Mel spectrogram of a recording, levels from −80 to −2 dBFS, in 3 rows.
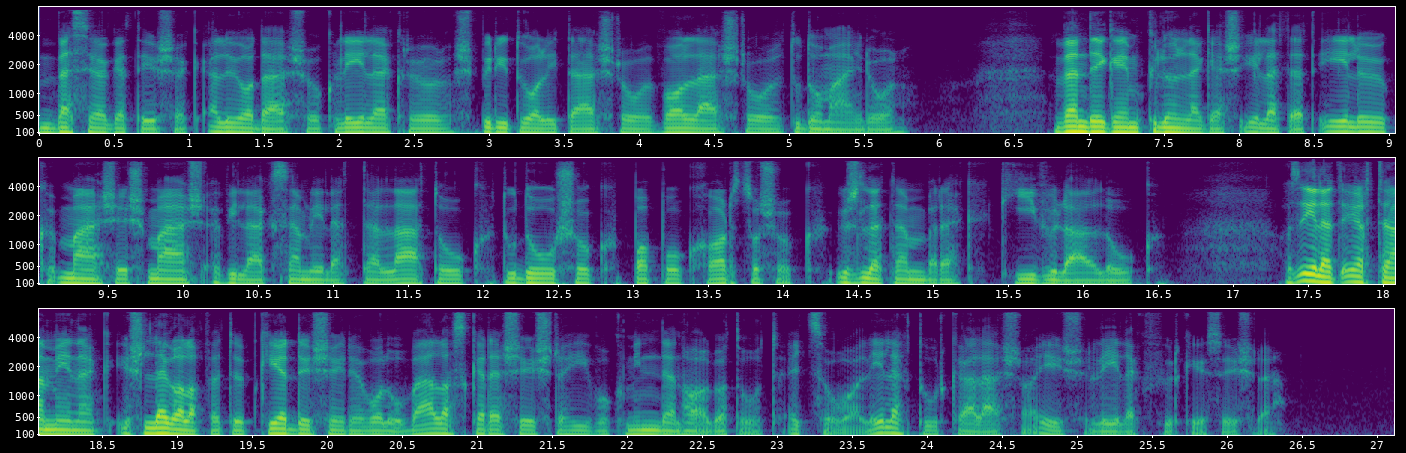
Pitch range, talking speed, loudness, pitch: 90-110 Hz, 80 wpm, -19 LUFS, 100 Hz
